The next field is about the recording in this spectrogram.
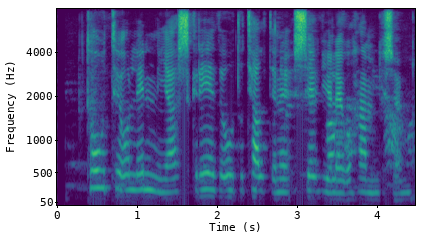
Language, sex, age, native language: Icelandic, female, 15, Icelandic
